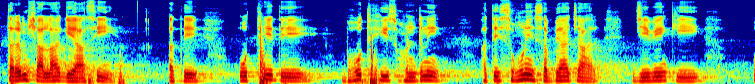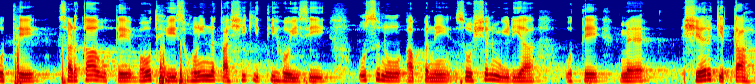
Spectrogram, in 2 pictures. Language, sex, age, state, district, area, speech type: Punjabi, male, 30-45, Punjab, Jalandhar, urban, spontaneous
